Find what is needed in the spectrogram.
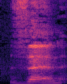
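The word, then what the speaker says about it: Zayin: Zen is the next letter. I pronounce it that way for a reason. Zen is a Z sound, and it's also interesting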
